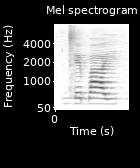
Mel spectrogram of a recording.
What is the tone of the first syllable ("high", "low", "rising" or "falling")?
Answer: low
